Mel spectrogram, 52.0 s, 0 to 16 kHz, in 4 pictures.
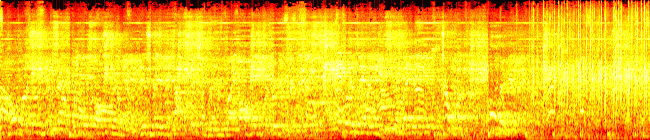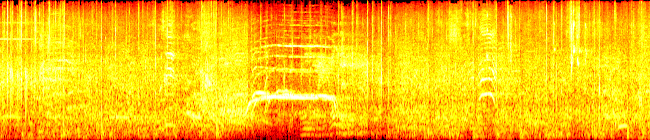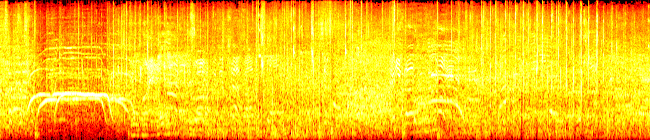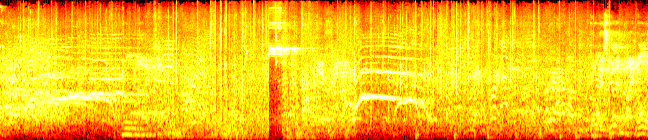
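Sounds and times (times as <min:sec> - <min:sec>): crowd noise and voices: 0:00.0 - 0:51.9
basketball bouncing on court: 0:12.1 - 0:17.5, 0:20.6 - 0:26.9, 0:29.8 - 0:37.5, 0:42.2 - 0:46.0, 0:48.0 - 0:51.4.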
